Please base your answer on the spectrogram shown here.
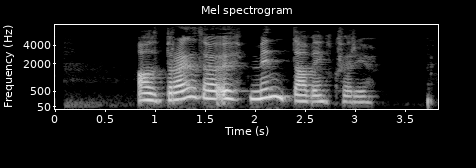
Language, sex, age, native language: Icelandic, female, 50-59, Icelandic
